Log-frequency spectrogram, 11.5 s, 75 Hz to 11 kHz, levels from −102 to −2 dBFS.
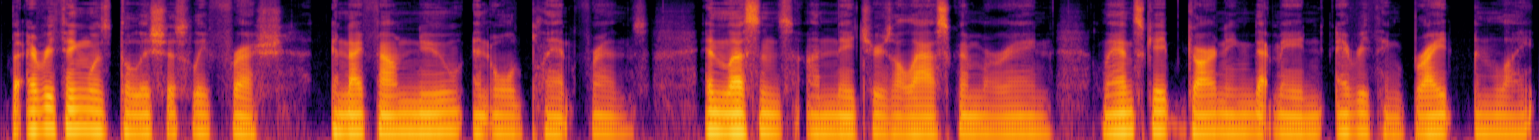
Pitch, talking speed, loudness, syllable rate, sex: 95 Hz, 140 wpm, -25 LUFS, 4.8 syllables/s, male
